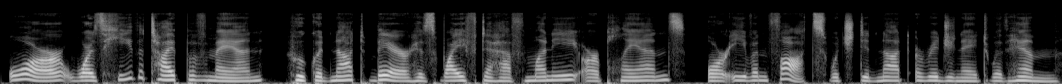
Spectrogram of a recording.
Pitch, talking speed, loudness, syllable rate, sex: 175 Hz, 150 wpm, -18 LUFS, 3.4 syllables/s, female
